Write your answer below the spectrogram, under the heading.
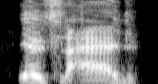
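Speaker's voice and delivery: very loud Cockney gangster voice. Showing how halflings talk as East End London gangsters. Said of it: "My halflings are East End London gangsters".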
